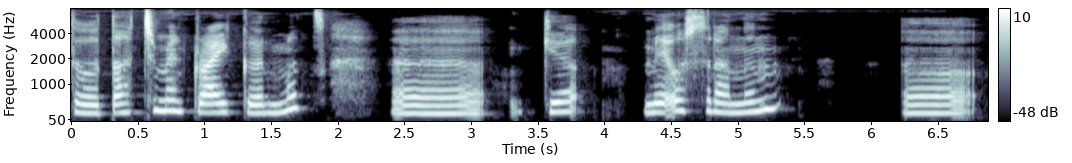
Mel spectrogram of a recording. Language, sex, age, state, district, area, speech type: Kashmiri, female, 30-45, Jammu and Kashmir, Baramulla, urban, spontaneous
